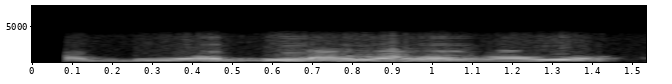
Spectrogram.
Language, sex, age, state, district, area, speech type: Odia, male, 60+, Odisha, Angul, rural, conversation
